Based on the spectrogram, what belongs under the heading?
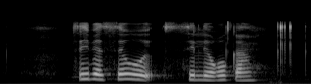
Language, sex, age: Northern Sotho, female, 25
